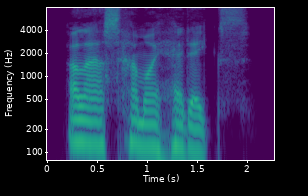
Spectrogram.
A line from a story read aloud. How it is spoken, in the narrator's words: she said wearily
